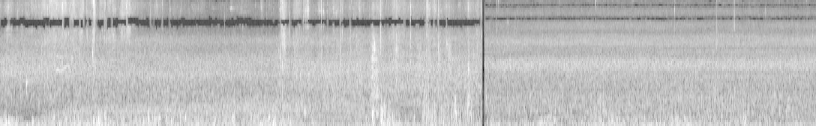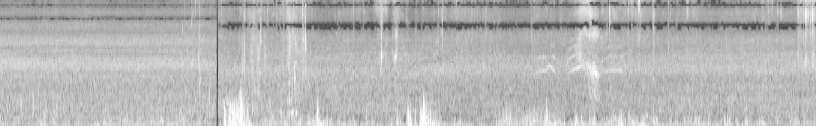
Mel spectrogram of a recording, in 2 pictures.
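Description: Shallow water laps gently at the shore.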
